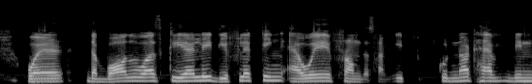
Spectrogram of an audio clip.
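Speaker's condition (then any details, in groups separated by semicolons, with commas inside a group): No condition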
